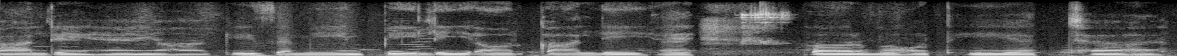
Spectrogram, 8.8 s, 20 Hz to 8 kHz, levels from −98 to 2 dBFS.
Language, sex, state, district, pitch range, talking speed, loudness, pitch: Hindi, female, Uttar Pradesh, Hamirpur, 190-205 Hz, 90 wpm, -17 LUFS, 200 Hz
